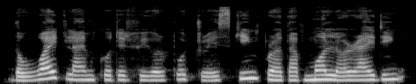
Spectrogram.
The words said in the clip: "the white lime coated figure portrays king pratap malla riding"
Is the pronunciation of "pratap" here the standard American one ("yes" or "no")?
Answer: yes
